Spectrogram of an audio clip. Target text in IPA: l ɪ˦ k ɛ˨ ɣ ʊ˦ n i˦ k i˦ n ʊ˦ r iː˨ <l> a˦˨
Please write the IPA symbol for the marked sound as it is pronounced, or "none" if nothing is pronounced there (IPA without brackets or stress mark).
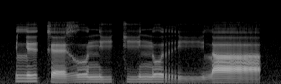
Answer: l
